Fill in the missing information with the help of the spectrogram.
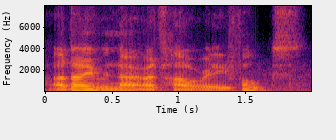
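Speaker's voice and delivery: ordinary delivery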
